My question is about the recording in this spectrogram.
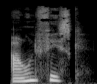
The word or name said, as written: agnfisk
